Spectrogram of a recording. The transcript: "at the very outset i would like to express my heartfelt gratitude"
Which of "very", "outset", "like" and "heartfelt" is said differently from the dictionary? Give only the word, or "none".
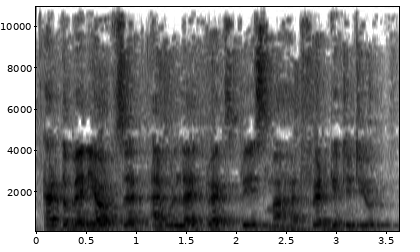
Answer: heartfelt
